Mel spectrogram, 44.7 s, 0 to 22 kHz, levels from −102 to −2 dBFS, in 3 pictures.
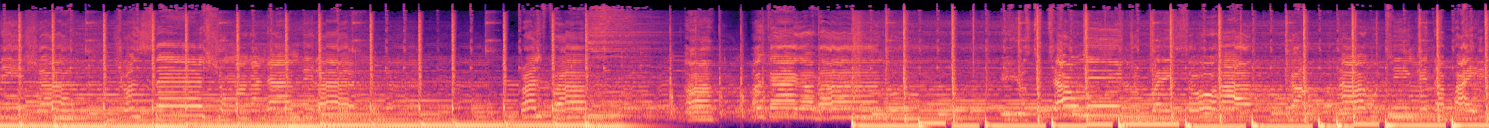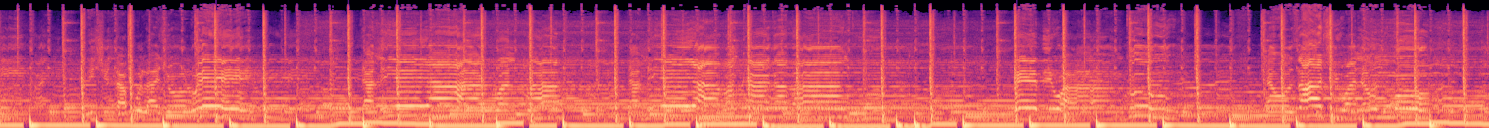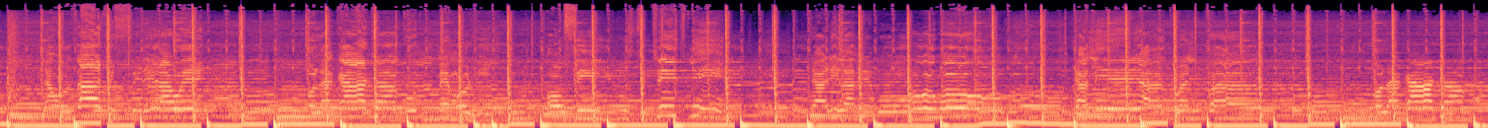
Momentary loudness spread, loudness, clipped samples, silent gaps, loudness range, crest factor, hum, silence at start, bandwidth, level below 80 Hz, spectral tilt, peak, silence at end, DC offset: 5 LU; -14 LUFS; under 0.1%; none; 2 LU; 14 dB; none; 0 s; over 20 kHz; -18 dBFS; -4 dB/octave; 0 dBFS; 0 s; under 0.1%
